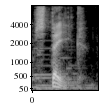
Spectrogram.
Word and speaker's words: steak: 我自己本身的理論就是我好像 SM 已經蝕了一點氣了，所以後面的 TM 我就不用噴氣噴得那麼厲害，那聽下去就是 still，比其他例子譬如我吃牛扒 steak steak steak，那我就不需要讀成 steak， OK， yeah, steak 這個要大家平時留意一下， OK，就不需要是噴氣噴得那麼厲害，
